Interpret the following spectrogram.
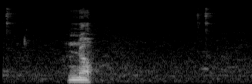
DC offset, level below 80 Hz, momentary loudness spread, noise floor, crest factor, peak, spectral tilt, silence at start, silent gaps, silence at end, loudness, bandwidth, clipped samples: under 0.1%; -68 dBFS; 24 LU; -54 dBFS; 22 dB; -8 dBFS; -5.5 dB/octave; 0.05 s; none; 0.45 s; -24 LUFS; 15 kHz; under 0.1%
